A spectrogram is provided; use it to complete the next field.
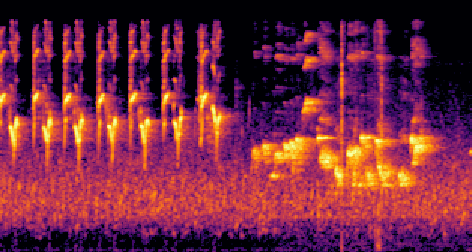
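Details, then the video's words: White-rumped shama song intended to provoke rival shamas to sing: nine sharp, evenly spaced chipping notes, then a rich warbled phrase of mixed whistles. "MURAI BATU JENIS APAPUN PASTI NYAUT EMOSI DAN GAK BISU LAGI DENGAN SUARA MURAI BATU INI"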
